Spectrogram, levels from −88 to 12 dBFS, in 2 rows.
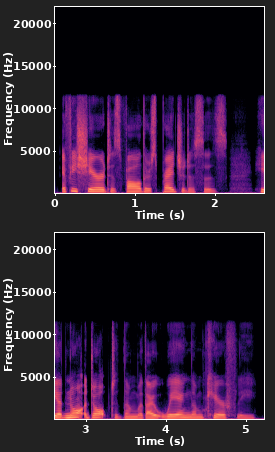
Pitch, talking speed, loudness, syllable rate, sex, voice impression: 195 Hz, 170 wpm, -18 LUFS, 5.6 syllables/s, female, feminine, adult-like, tensed, powerful, clear, fluent, nasal, intellectual, calm, reassuring, elegant, lively, slightly strict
